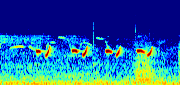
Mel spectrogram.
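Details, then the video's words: Captive Chinese hwamei of the 'ngũ trường' singing style, bobbing its head in a lion-dance display: four evenly spaced pairs of short clear whistles, each pair a flat note followed by a quick upslurred one. "Họa mi ngũ trường bộ to hót gật gù múa lân"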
